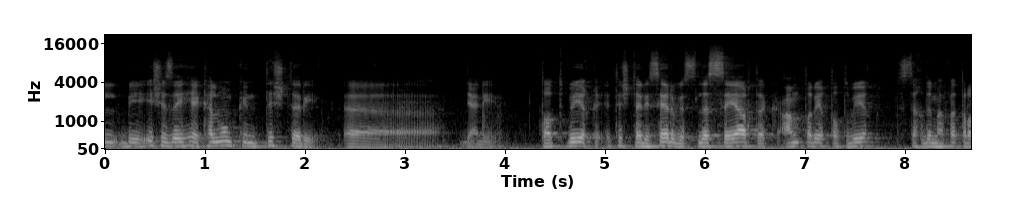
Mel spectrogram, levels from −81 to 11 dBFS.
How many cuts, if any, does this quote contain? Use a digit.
0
